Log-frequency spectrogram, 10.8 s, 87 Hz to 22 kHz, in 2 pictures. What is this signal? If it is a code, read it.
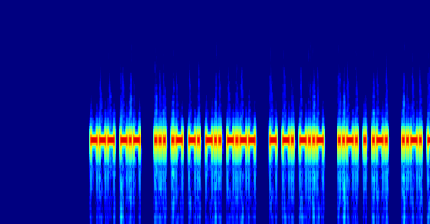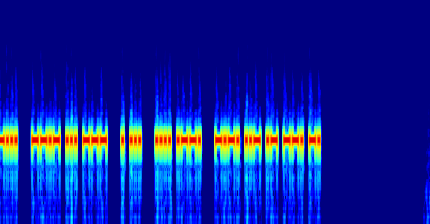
Morse code, heard as a keyed tone, about 46 wpm, 700 Hz. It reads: OK SANDY TNX FER FB QSO ES HP CUAGN
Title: K1USN SST QSO Practice 45wpm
